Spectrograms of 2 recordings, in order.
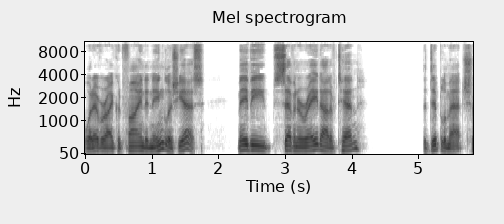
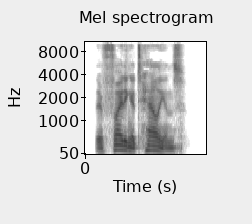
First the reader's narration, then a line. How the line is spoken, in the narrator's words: Sloat broke the silence to say hoarsely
